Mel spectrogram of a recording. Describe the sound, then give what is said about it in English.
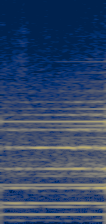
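A church bell played in reverse: a sustained, rich metallic tone with layered overtones that holds steady and swells slightly toward the end instead of fading, with no voices. “And now, flip the church bell around, and the church bell will also be backwards.”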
